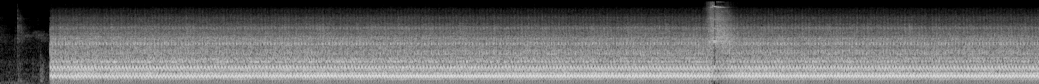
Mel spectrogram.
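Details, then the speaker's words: Air compressor during a tune-up: steady motor drone with a pulsing low beat and constant hiss; an air leak suspected, tightened to try to stop it. "so let me just tighten this up see if that stops the leak"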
